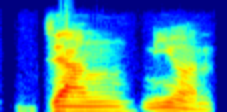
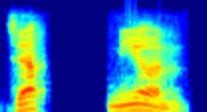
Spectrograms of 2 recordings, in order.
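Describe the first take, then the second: First: An ng sound comes before the n. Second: A k sound comes before the n. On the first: The speaker calls it right. "tapi Jangneon" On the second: The speaker calls it wrong. "kita bacanya bukan Jaknyeon"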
